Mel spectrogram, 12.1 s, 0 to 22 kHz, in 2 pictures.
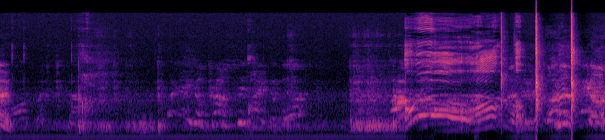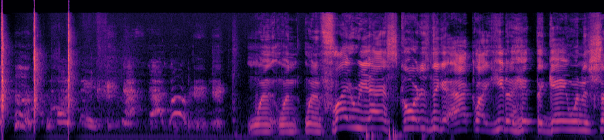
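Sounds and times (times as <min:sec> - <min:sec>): men talking: 0:00.0 - 0:03.2, 0:04.6 - 0:12.0.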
